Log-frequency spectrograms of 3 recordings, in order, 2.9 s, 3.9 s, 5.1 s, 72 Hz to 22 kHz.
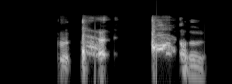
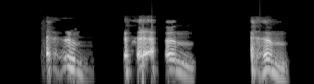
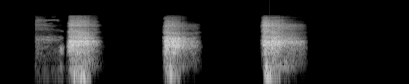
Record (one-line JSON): {"cough_length": "2.9 s", "cough_amplitude": 31126, "cough_signal_mean_std_ratio": 0.38, "three_cough_length": "3.9 s", "three_cough_amplitude": 32767, "three_cough_signal_mean_std_ratio": 0.4, "exhalation_length": "5.1 s", "exhalation_amplitude": 32768, "exhalation_signal_mean_std_ratio": 0.37, "survey_phase": "beta (2021-08-13 to 2022-03-07)", "age": "18-44", "gender": "Male", "wearing_mask": "No", "symptom_cough_any": true, "symptom_sore_throat": true, "symptom_fatigue": true, "symptom_fever_high_temperature": true, "symptom_headache": true, "symptom_change_to_sense_of_smell_or_taste": true, "symptom_other": true, "smoker_status": "Current smoker (11 or more cigarettes per day)", "respiratory_condition_asthma": false, "respiratory_condition_other": false, "recruitment_source": "Test and Trace", "submission_delay": "2 days", "covid_test_result": "Positive", "covid_test_method": "ePCR"}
